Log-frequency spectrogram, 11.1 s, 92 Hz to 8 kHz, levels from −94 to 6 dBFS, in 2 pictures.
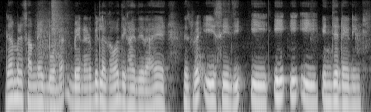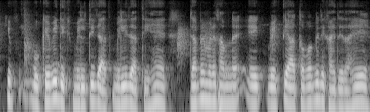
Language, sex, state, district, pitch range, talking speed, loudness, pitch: Hindi, male, Bihar, Gopalganj, 125-140 Hz, 200 wpm, -17 LUFS, 130 Hz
